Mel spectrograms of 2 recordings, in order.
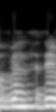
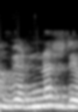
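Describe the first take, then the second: First: वेंसडे with no D after the first vowel; silent D. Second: वेडनेसडे with the D sounded; mispronunciation. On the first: Teacher corrects learners' Wednesday, वेंसडे with silent D. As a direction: drop the D in वेंसडे. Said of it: "silent है". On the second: Teacher shows learners the common mistake, वेडनेसडे with D sounded. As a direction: say वेडनेसडे with every written letter. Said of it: "लेकिन उसको वेंसडे बोलते हैं". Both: Shown as a demonstration.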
